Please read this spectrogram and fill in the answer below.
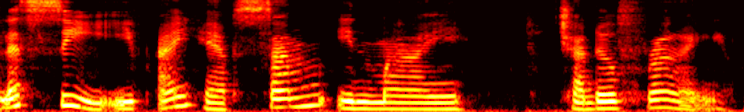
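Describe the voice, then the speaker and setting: A woman speaks at a very slow pace with a Thai accent. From Thailand. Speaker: travel vlogger. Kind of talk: casual vlog narration.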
